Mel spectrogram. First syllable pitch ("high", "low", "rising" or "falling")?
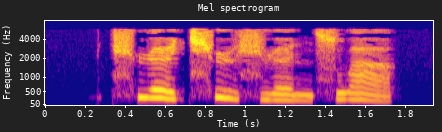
falling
